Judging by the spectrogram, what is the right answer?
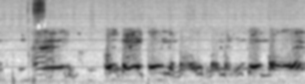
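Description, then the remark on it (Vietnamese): A radio broadcast bleeds back through a caller's phone line from a radio left on at the caller's end, its voices thin, tinny and slightly echoey, coming in bursts of muffled talk at moderate loudness. “Cô ơi, không được, cô vẫn chưa tắt được cái radio, cô nghe bằng điện thoại thôi, nó mới rõ được, tiếng của cô nó không bị vọng lại nha.”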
